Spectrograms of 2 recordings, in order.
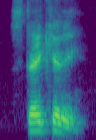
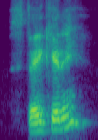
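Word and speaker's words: Steketee: in the test squad stay kitty stay kitty that's how you say his name stay kitty doesn't stick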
